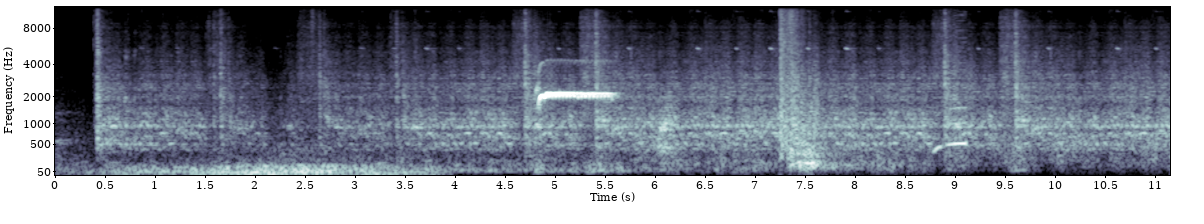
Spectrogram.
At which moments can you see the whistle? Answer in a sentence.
The whistle can be heard from 4.8 to 6.2 s.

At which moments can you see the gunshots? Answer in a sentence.
You can hear the gunshots from 7.2 to 9.2 s.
